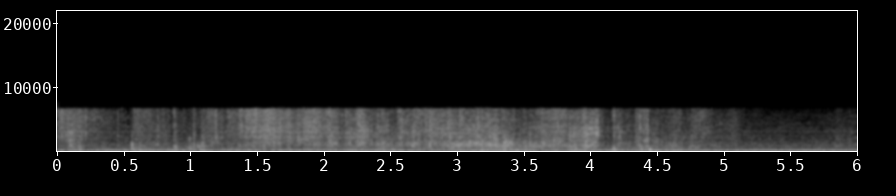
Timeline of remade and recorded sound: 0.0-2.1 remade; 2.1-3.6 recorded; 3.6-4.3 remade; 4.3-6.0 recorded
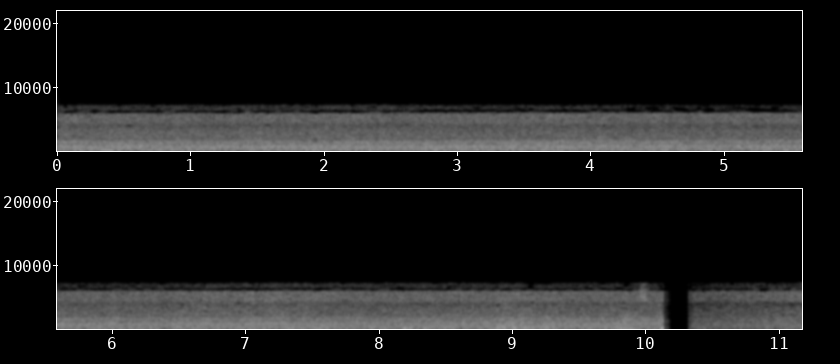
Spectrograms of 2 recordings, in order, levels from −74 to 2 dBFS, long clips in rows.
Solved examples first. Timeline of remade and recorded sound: 0.0-9.1 remade; 9.1-11.2 recorded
